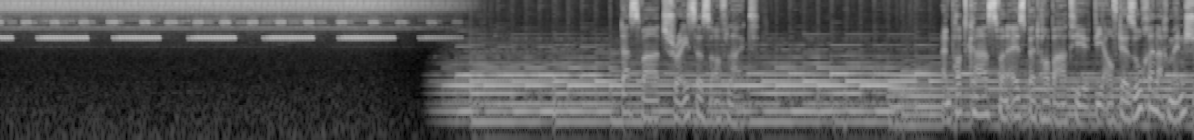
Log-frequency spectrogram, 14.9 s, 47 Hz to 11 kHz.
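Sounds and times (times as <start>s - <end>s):
crickets chirping at night: 0.0s - 5.7s
gentle music: 5.4s - 14.9s
speech: 7.9s - 10.0s, 11.9s - 14.9s.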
